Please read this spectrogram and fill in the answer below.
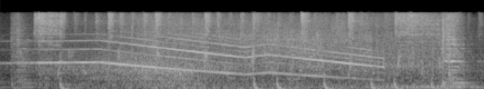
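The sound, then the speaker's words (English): A police car siren wails as the car speeds down a New York City street at night, its loud tone sliding steadily downward in pitch before cutting off. “A police car tears down the road and pulls up by the sidewalk.”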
